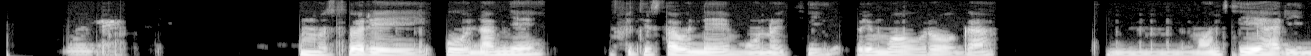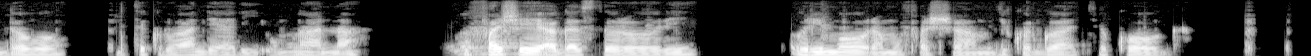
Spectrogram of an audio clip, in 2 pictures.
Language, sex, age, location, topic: Kinyarwanda, male, 50+, Huye, health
